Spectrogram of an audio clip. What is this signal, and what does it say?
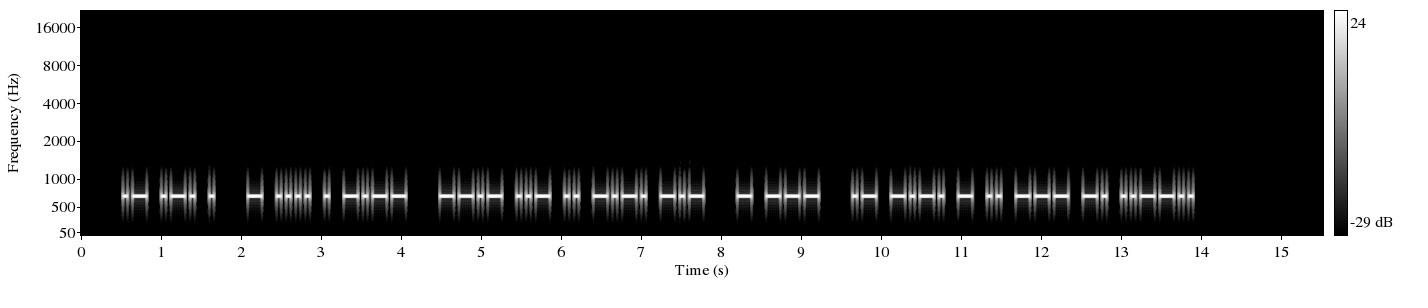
Morse code, heard as a keyed tone, about 21 wpm, 700 Hz. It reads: ARE THEY QUICK TO ACTION?
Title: Sentences from Top 1000 Words - Review Part 4 - 20wpm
